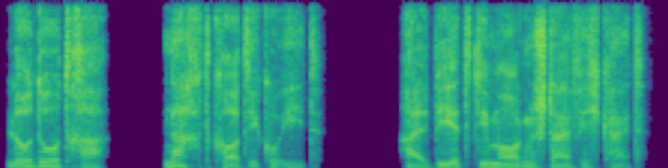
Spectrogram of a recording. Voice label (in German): Werbung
